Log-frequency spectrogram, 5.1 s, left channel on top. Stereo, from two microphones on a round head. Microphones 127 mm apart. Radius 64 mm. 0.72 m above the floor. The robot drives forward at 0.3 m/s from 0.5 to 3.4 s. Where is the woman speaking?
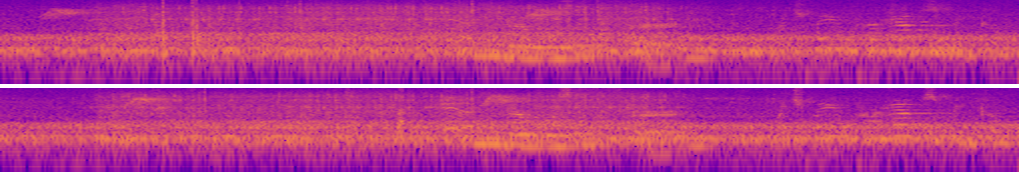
80° right, 4.5 m.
